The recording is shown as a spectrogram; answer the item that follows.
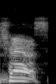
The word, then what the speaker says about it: Chas: I always get his name wrong. It's Chas, Chas.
